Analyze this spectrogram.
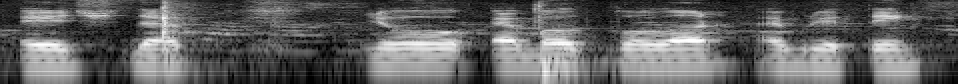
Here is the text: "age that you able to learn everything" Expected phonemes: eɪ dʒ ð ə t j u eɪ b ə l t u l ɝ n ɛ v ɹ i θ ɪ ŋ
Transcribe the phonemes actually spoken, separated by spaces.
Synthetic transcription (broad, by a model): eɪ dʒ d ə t j u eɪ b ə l t u l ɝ ɛ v ɹ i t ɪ ŋ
